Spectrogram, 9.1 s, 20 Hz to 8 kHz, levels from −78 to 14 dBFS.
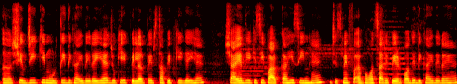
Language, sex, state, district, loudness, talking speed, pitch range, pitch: Hindi, female, Rajasthan, Jaipur, -18 LUFS, 215 wpm, 180-195 Hz, 190 Hz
